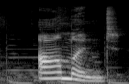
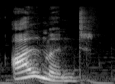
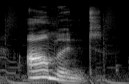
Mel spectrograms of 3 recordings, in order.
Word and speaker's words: almond: eat is pronounced as almond, not as almond. The L is silent in this word. You should not pronounce it as almond, as the correct pronunciation is almond.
